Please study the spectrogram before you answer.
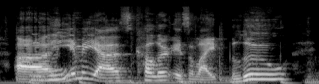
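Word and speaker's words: Yemaya: it's spelled weirdly well for me but it's pronounced yemiya so yemiya yimiya is the mother of mankind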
